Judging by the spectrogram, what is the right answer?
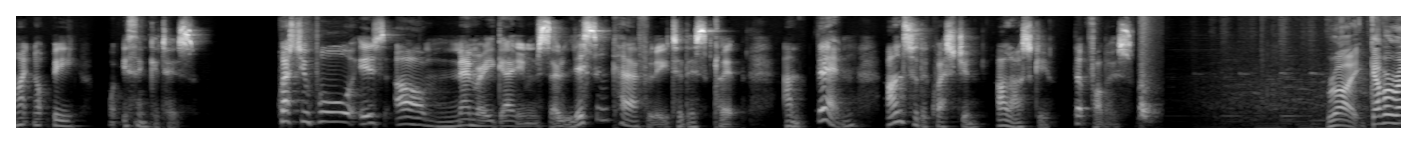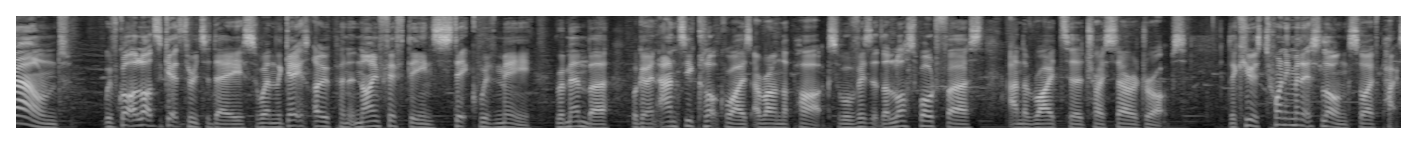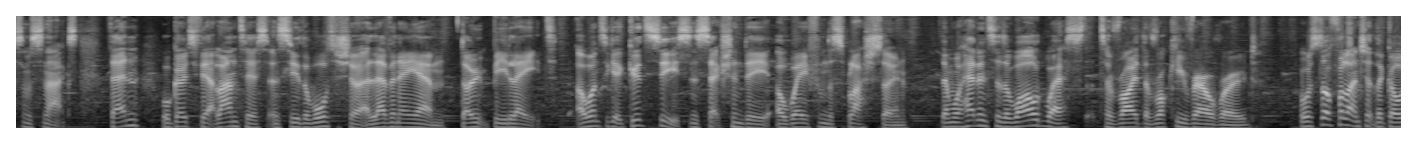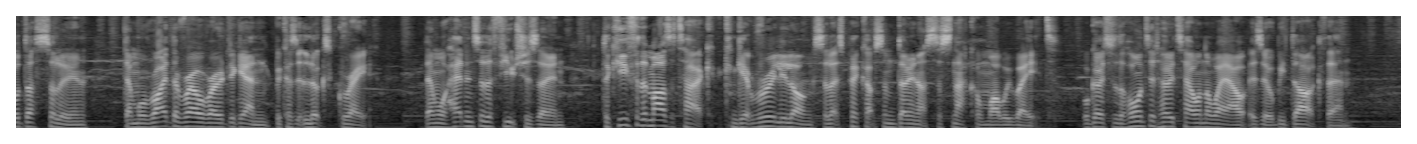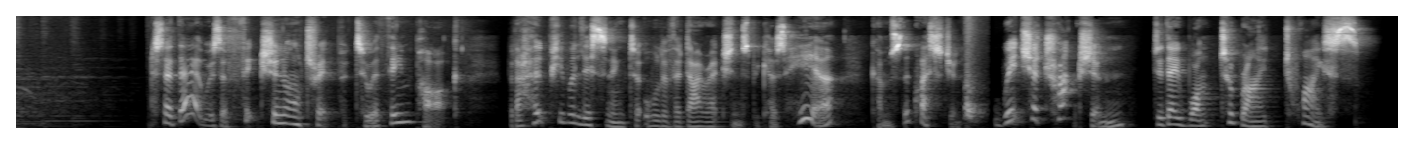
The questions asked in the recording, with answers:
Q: Which attraction do they want to ride twice?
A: It was the Rocky Railroad.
